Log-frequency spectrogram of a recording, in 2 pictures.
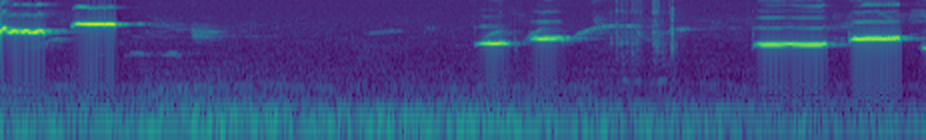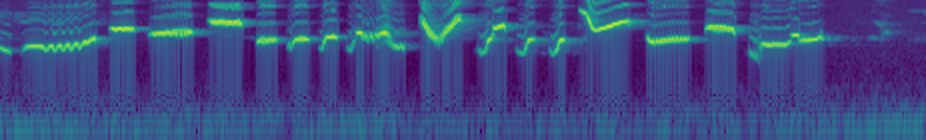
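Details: Long, many-voiced song from a white-rumped shama flicking its tail. Scattered whistles build into a fast burst of sharp, descending and rising notes repeated in quick succession.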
